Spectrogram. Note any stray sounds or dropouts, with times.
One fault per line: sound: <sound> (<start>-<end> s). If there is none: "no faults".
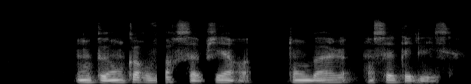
sound: dropout (1.6-1.7 s)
